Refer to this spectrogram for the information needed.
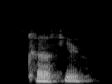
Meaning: Any regulation requiring people to be off the streets and in their homes by a certain time
- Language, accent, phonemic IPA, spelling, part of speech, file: English, Southern England, /ˈkɜː.fjuː/, curfew, noun, LL-Q1860 (eng)-curfew.wav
